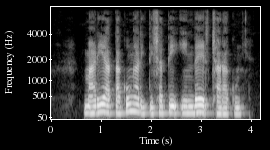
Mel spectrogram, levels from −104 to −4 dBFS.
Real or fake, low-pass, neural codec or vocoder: real; 7.2 kHz; none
